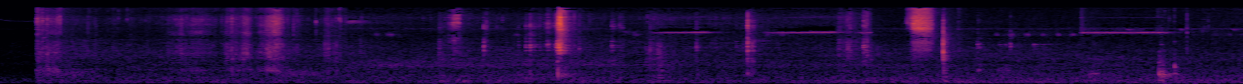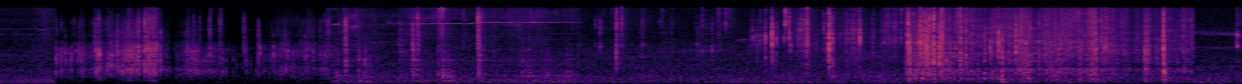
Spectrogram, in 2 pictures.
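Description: Crinkly plastic snack bag being handled and torn, with a few sharp clicks. Near the end there is a dense crackle as crinkle-cut potato chips are tipped out of the bag onto a wire grill mesh.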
